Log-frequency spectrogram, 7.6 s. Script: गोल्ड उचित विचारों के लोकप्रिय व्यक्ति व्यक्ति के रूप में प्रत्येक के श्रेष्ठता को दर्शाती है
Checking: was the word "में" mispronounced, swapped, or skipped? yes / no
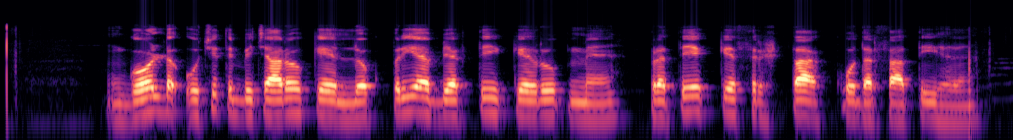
no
